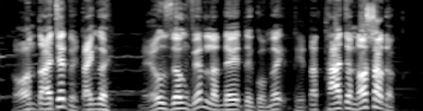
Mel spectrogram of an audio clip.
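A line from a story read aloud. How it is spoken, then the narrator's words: Angry shout. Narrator (Vietnamese): Nam Hung cả giận hét to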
